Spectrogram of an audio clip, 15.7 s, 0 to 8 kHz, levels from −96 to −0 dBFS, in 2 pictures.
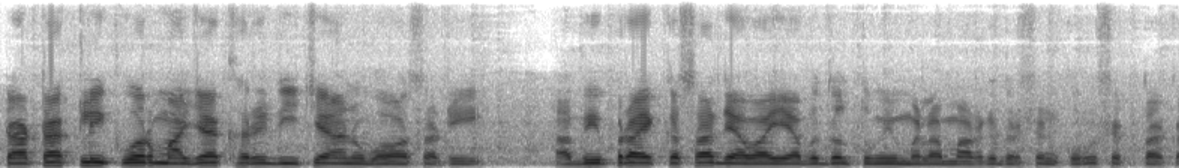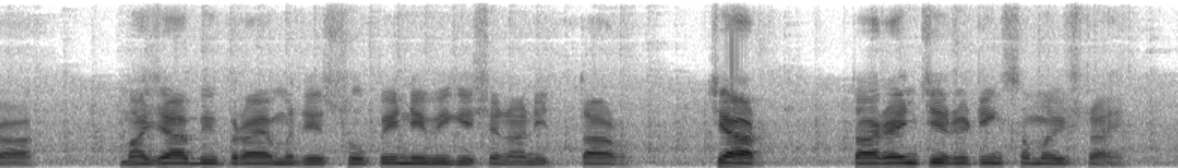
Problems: constant background noise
